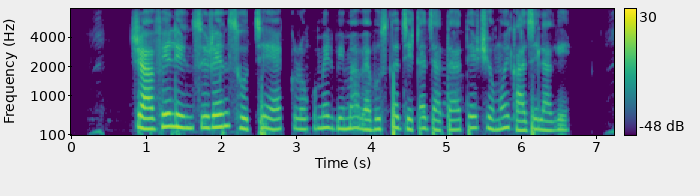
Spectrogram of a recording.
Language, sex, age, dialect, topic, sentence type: Bengali, female, 25-30, Northern/Varendri, banking, statement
